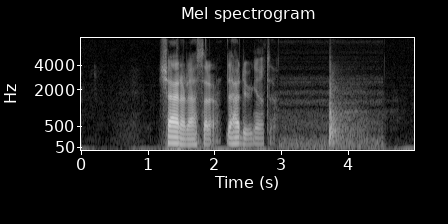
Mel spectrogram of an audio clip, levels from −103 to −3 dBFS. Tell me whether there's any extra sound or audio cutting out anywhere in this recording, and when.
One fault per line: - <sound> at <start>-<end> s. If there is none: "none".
- thud at 3.7-4.3 s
